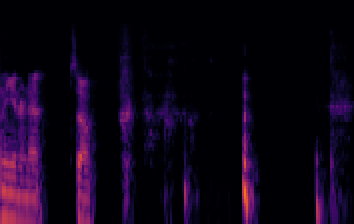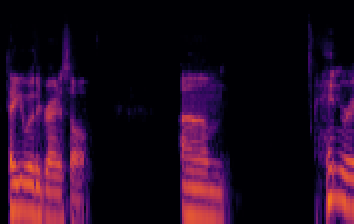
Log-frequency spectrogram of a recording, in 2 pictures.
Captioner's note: laughter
